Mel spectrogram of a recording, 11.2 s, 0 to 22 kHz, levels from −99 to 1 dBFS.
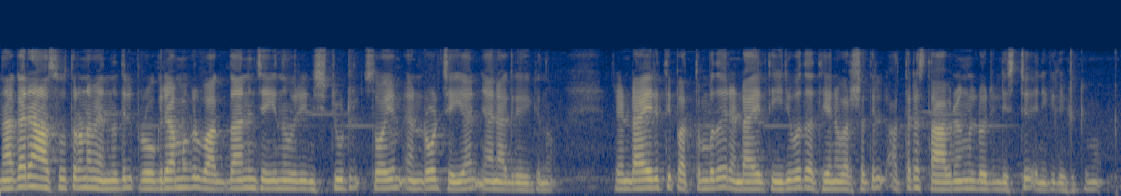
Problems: none marked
